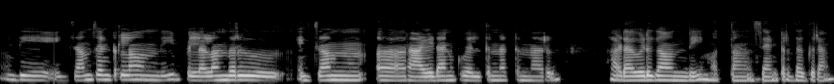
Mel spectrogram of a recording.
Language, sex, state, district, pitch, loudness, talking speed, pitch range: Telugu, female, Andhra Pradesh, Visakhapatnam, 195 Hz, -20 LUFS, 115 wpm, 190-210 Hz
